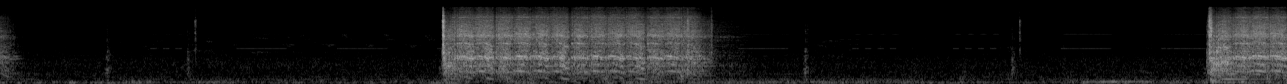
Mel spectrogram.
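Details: 1997 Acura Integra GSR with new spark plugs and wires: two spells of steady starter cranking, each a few seconds long, and the engine never catches; cranks but won't start.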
